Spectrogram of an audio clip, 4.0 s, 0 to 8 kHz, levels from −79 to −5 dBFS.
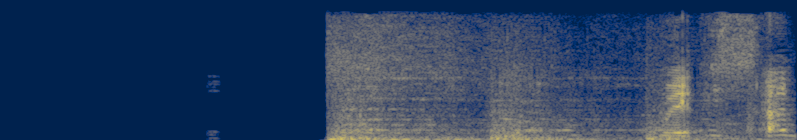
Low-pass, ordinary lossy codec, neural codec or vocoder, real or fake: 7.2 kHz; AAC, 32 kbps; codec, 24 kHz, 0.9 kbps, WavTokenizer, medium music audio release; fake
